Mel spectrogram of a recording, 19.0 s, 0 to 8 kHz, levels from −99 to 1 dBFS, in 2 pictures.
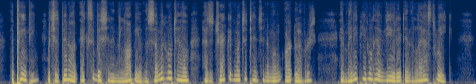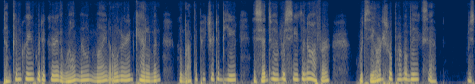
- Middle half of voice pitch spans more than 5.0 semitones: Yes, wide, 5.5 semitones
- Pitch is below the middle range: No, medium, 150 Hz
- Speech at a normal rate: Yes, average, 190 wpm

